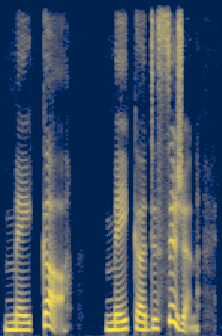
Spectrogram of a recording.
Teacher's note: We link the K to the A.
